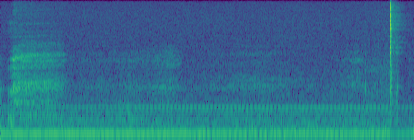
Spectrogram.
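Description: A steady low hum with a fainter, higher steady tone above it, and a single sharp click just before the end.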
